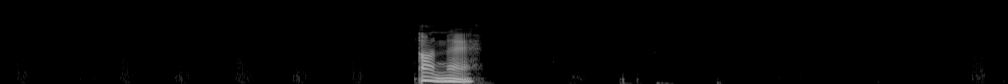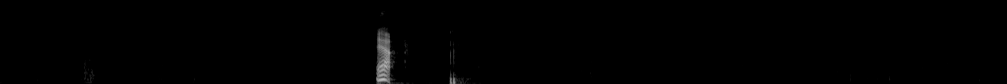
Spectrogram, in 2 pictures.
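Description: Soft footsteps crunch through snow.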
